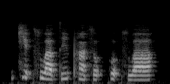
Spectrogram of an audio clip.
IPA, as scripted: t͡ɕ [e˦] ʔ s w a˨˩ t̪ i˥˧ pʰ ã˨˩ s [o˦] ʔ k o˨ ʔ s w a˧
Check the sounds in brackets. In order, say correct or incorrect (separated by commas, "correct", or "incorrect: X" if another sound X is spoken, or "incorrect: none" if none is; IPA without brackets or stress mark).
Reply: correct, correct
